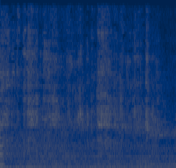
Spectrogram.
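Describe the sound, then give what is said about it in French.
A tram rolls past close by, a loud, steady low rumble with a rattling mechanical hiss that fills the whole moment without letting up. “très immersif, là, comme vous pouvez le constater, là, juste à côté de moi, vous avez entendu un tramway passer.”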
